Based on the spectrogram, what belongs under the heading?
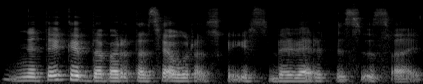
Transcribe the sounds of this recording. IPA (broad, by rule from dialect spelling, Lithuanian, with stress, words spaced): nʲɛ ˈtʲɛɪ kɐɪp dɐˈbɐr tɐs ˈɛʊrɐs kɐ ˈjɪs bʲɛˈʋʲɛrʲtʲɪs ʋʲɪˈsɐɪ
